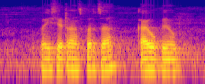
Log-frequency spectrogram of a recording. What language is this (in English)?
Marathi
